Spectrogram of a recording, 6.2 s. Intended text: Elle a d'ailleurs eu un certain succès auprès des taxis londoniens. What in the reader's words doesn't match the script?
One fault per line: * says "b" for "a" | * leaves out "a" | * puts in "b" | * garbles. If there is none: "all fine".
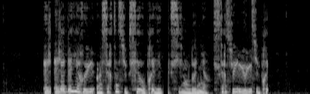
* puts in "elle"
* garbles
